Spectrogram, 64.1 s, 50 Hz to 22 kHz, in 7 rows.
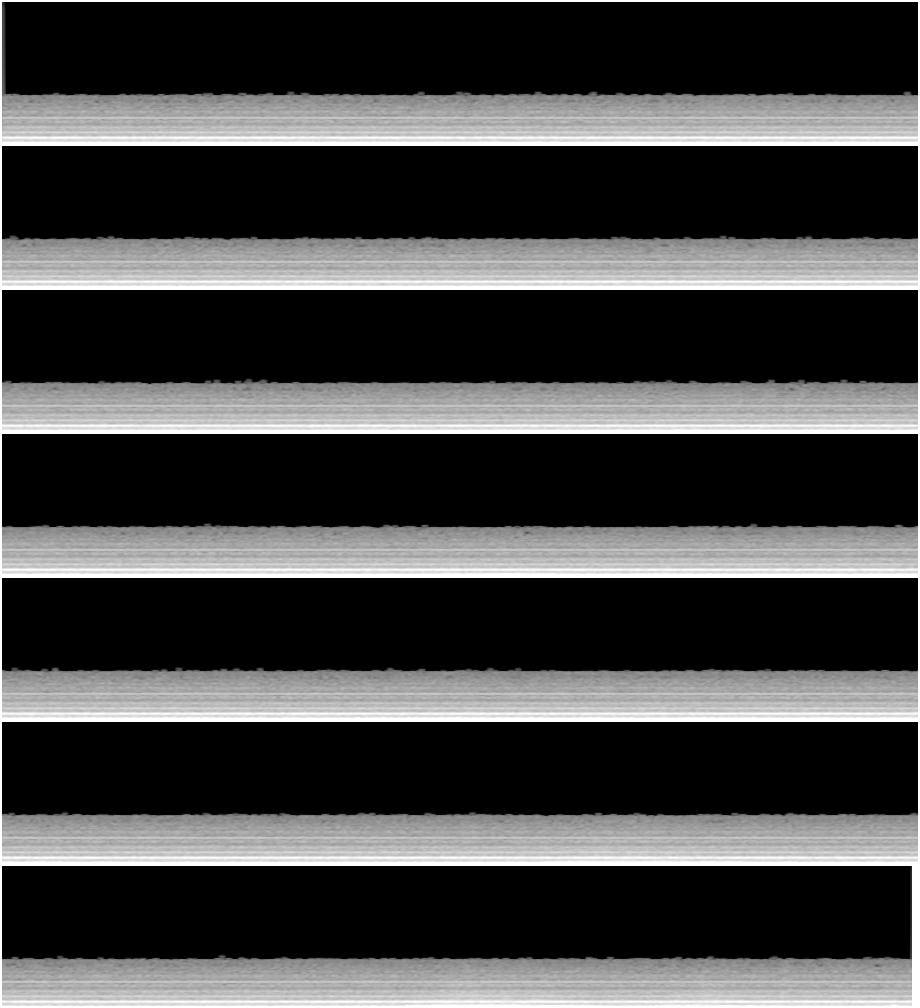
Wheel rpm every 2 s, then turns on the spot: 0, 0, 0, 0, 0, 0, 0, 0, 0, 0, 0, 0, 0, 0, 0, 0, 0, 0, 0, 0, 0, 0, 0, 0, 0, 0, 0, 0, 0, 0, 0, 0.
none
